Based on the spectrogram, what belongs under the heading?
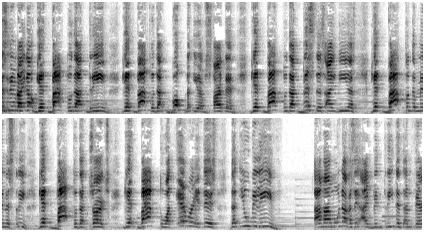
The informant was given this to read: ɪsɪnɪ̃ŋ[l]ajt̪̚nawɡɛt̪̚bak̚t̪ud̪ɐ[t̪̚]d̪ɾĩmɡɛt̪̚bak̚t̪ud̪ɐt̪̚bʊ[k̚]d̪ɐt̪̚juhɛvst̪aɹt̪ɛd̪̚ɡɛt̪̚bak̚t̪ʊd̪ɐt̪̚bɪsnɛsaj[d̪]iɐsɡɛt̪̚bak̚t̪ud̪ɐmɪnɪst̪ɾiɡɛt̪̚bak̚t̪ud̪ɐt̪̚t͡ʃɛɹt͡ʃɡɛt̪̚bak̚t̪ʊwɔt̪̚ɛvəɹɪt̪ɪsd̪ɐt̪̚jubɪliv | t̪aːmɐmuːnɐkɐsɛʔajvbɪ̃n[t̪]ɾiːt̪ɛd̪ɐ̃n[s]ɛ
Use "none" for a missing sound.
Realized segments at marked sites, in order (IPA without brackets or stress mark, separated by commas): ɹ, t̪̚, k̚, d̪, t̪, f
